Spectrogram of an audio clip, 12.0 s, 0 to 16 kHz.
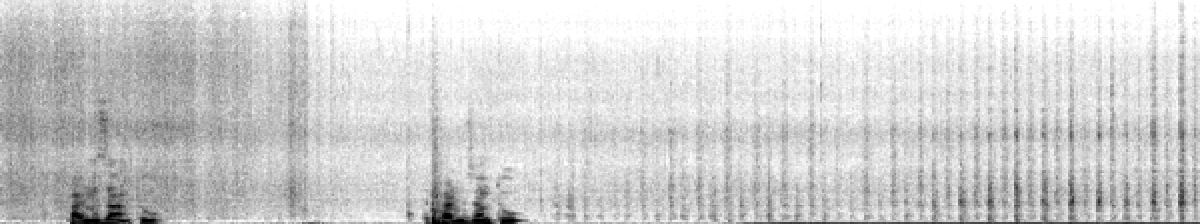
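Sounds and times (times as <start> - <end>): cheese grating: 0.0 - 3.3, 5.0 - 12.0
steady low hum: 7.4 - 12.0.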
